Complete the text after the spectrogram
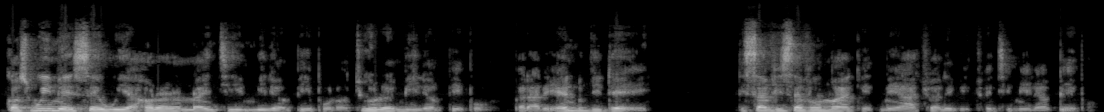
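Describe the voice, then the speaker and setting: A man's voice: medium pitch, quick pace, a little mellow, husky. A man with a Nigerian accent hosting a solo commentary show, thinking aloud with frequent repeats and restarts. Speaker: host.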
